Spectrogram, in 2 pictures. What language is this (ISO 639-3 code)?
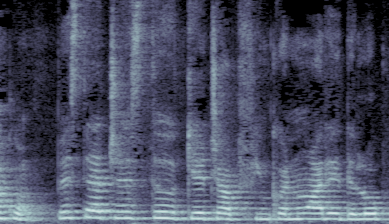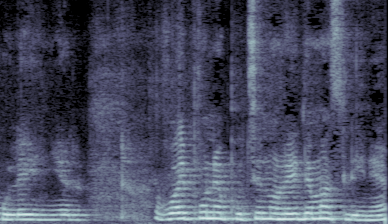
ron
